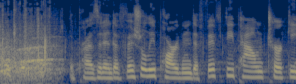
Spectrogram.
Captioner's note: cheering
